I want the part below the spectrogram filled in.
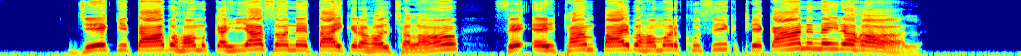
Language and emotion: Maithili, happy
